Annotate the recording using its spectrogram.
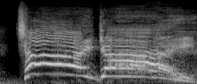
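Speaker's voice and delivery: loudest possible, very high, drawn-out yell. Showing how loudly he yelled out the window: imitating his own loud yell. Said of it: "I was going like this".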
